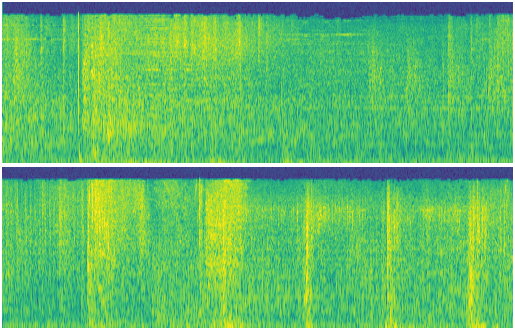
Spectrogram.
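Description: Blasts and impacts boom and crackle.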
